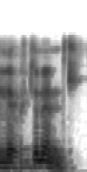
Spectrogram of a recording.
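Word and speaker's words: lieutenant: এলাই লাই মানে মিথ্যা, ইউ মানে তুমি, টেন মানে হচ্ছে 10, এন্ট মানে পিঁপড়া, মিথ্যা তুমি 10 পিঁপড়া, মানে লেফটেন্যান্ট, উচ্চারণটা হচ্ছে লেফটেন্যান্ট, এটা একটা সেনাবাহিনীর একটা র্যাঙ্ক।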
